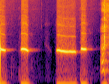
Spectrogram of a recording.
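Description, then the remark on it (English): A short whistled tune of four clear notes with brief pauses between them, fairly loud, whistled by a person to call a dog, ending as a breathy sound cuts in. “But I don't know where and what point it turned into like a whistle.”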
